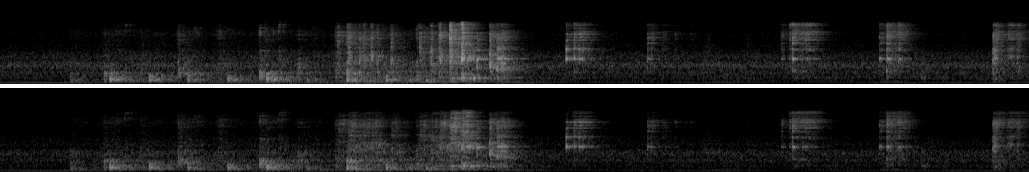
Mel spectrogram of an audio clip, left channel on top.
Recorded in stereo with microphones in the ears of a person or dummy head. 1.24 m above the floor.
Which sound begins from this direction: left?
Typing on a keyboard, at 3.4 s.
